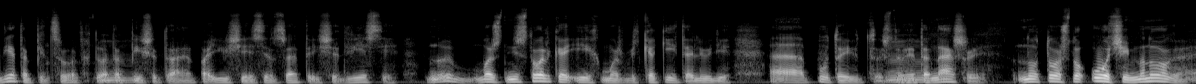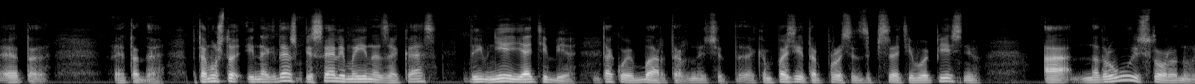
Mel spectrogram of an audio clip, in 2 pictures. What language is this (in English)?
Russian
